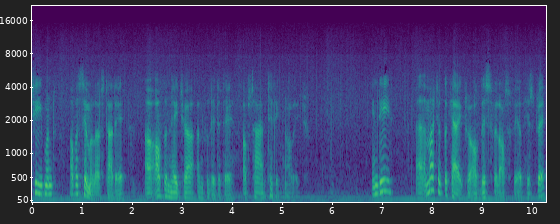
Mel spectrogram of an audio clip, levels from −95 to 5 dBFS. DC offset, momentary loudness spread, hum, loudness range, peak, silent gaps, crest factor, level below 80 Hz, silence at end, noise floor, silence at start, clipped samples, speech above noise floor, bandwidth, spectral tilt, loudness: under 0.1%; 22 LU; none; 8 LU; -10 dBFS; none; 22 dB; -54 dBFS; 0 s; -52 dBFS; 0 s; under 0.1%; 22 dB; 15 kHz; -6 dB/octave; -31 LUFS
